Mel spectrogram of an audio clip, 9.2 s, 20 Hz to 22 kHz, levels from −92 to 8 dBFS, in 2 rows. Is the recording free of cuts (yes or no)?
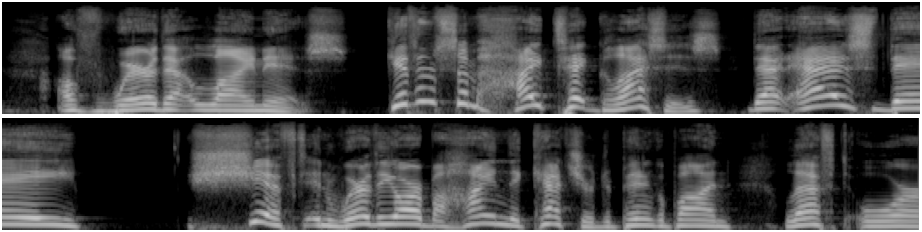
no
